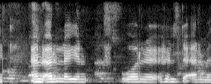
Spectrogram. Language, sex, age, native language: Icelandic, female, 9, Icelandic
